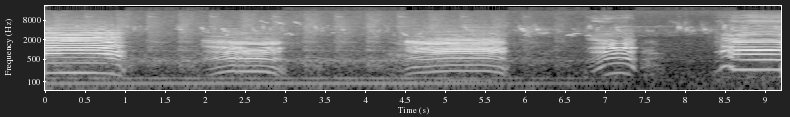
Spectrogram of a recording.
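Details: Cow on a farm giving repeated moos: five loud, harmonic calls of one to two seconds, some bending up and down in pitch, separated by short quiet pauses over a low steady hum.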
